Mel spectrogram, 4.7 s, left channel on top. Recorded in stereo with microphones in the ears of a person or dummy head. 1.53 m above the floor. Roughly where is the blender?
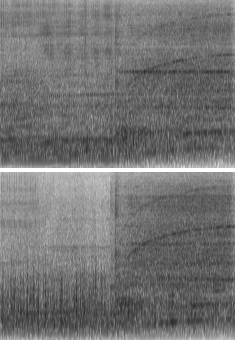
Right.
